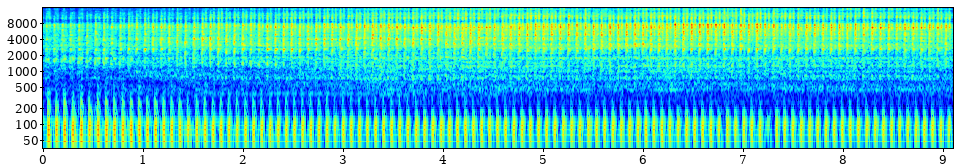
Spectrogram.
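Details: Honda CT125 Trail 125 with Takegawa 143cc piston and cylinder kit, noise began after 200 miles and careful break-in: even idle with a sharp deep knock about three times a second; piston slap suspected, cause unconfirmed pending teardown.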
